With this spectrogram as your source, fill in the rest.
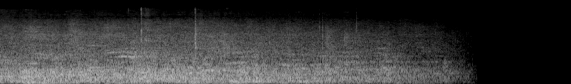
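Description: A piano plays softly in an echoing hall.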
